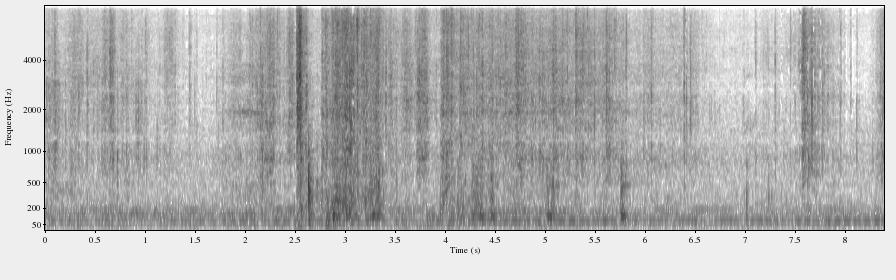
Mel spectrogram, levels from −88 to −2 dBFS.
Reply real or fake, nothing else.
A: real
